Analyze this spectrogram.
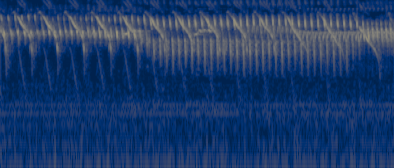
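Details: Several Belgian canaries singing together in a tight, fast, metallic trill. Steep descending slurs fall through it at a quick pace.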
